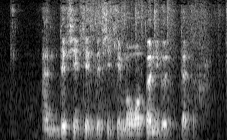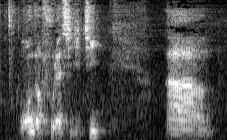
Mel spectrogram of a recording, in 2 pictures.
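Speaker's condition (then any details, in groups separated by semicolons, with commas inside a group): No condition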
